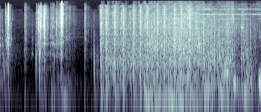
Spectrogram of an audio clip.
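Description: Video game gunfire during a boss fight against a spider-like female boss fitted with weapons: after a few separate shots, a sustained rapid automatic burst rattles on loudly and continuously.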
